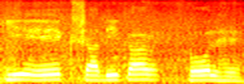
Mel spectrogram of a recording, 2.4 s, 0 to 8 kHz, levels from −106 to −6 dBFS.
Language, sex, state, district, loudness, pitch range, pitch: Hindi, male, Uttar Pradesh, Saharanpur, -11 LUFS, 165-180 Hz, 170 Hz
